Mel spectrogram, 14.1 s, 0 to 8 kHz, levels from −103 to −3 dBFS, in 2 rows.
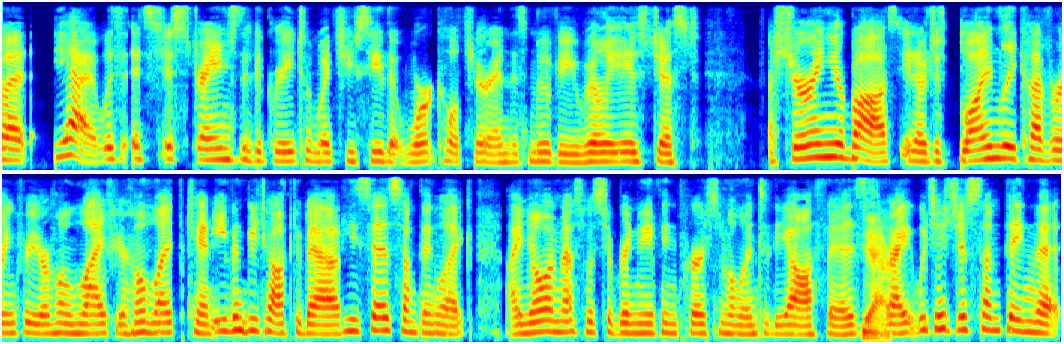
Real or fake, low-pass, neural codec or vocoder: fake; 7.2 kHz; codec, 16 kHz in and 24 kHz out, 1.1 kbps, FireRedTTS-2 codec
